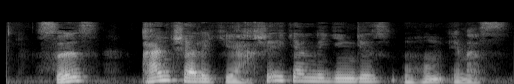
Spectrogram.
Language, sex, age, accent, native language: Uzbek, male, 18-24, Farg'ona, Uzbek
